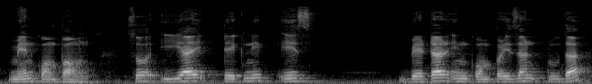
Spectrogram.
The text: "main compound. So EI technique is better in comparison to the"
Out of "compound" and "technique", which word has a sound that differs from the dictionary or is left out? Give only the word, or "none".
none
